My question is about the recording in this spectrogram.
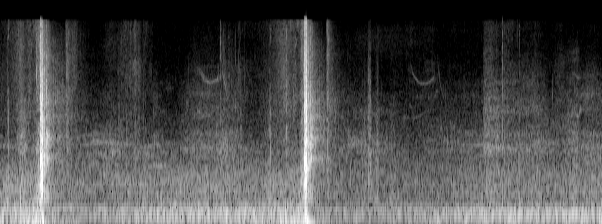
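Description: A cricket ball struck by a willow cricket bat that has cracked again through its glued repair: one sharp crack about a third of a second in, then a second sharp knock about two seconds in.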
